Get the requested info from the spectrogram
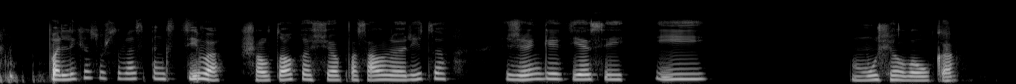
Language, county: Lithuanian, Vilnius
